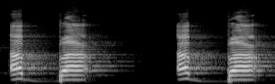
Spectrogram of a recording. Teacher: مثال کے طور پر با کا مخرج دونوں ہونٹوں کی تری والا حصہ ہے، تو تشدید کی آواز میں سختی بھی با کے دونوں مخرج پر ہی کی جائے گی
